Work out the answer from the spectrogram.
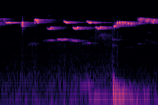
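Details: High, thin whistled strands from an orange-headed thrush, long drawn notes at shifting pitches, ending in a sudden scratchy burst and a rapid high trill.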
